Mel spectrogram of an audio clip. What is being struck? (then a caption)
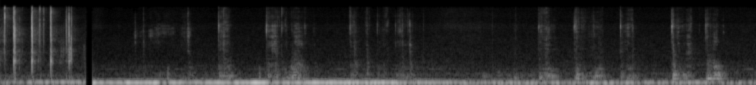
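Plastic light box with plastic letters. Long yellow acrylic nails tap and scratch across the rows of black plastic letters and the frame of a small grey plastic light box sign that stands on a windowsill and looks hollow. A burst of sharp, bright clicks opens the clip, then a brief silence, followed by quieter irregular taps and dry scratching strokes. A steady low hum sits underneath throughout.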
